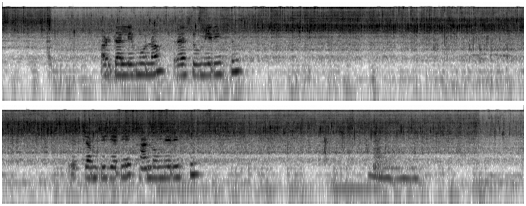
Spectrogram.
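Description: Cut patra sautéing in a pan with curry leaves and asafoetida, a steady loud sizzle with stirring, while someone talks over it at intervals.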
